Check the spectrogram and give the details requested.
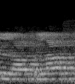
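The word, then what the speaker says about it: Laplace: जैसे हिंदी में लाप्लास करते हैं, इंग्लिश में लैपलास करते हैं।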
